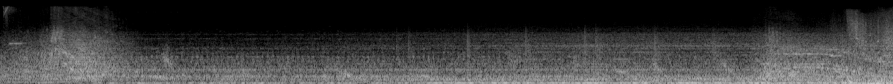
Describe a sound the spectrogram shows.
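A spaceship roars with a deep rumble as it speeds along.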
